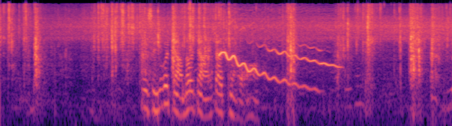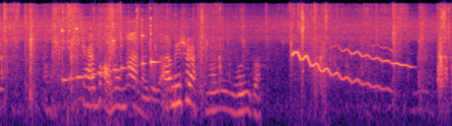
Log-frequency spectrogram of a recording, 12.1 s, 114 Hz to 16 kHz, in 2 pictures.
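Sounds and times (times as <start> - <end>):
warbling comic sound effect: 6.9 - 8.3.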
